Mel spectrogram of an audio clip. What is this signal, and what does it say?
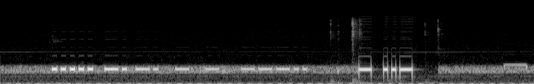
Morse code, heard as a keyed tone, about 29 wpm, 690 Hz. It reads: 5NN TT8 TU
